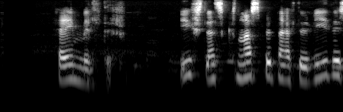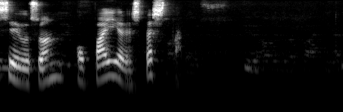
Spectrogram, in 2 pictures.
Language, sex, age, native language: Icelandic, female, 60-69, Icelandic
